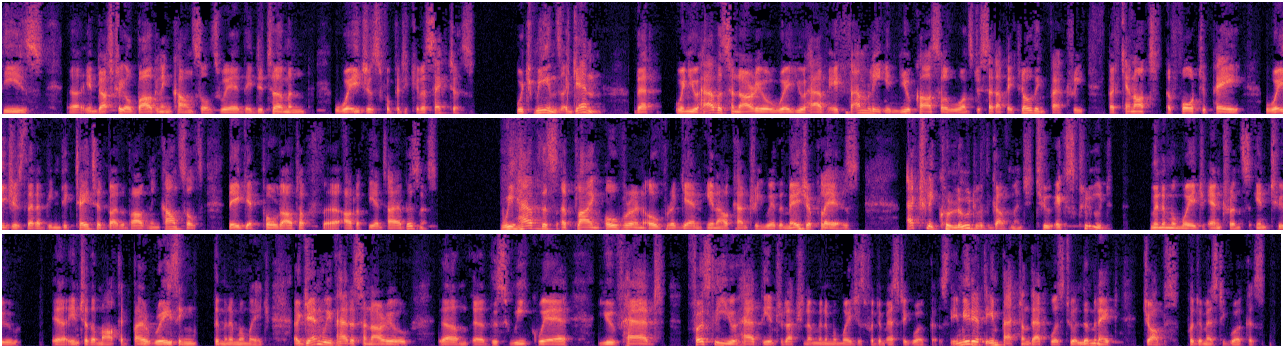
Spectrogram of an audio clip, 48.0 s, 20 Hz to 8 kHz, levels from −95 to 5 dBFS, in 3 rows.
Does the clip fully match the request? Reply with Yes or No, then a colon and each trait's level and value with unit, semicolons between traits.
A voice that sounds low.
Yes: low, 100 Hz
